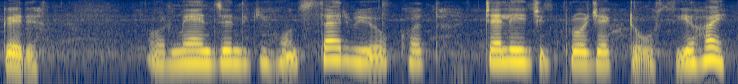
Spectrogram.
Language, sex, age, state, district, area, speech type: Kashmiri, female, 45-60, Jammu and Kashmir, Bandipora, rural, spontaneous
